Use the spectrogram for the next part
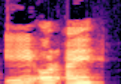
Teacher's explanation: जो छोटी ए और बड़ी ए होती है ना ए और ऐ वो कंठ तालव्य स्वर होते हैं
